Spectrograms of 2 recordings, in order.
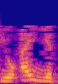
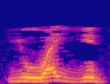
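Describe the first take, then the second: First: The middle consonant is a glottal stop. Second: The middle consonant is a w sound. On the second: "تقرأ يويد"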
